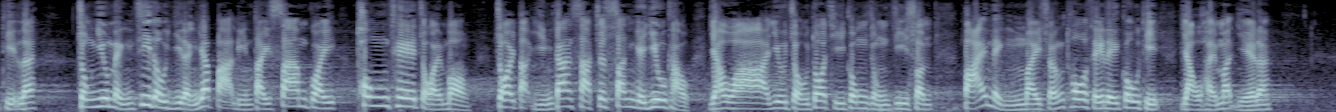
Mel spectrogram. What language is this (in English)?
Cantonese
